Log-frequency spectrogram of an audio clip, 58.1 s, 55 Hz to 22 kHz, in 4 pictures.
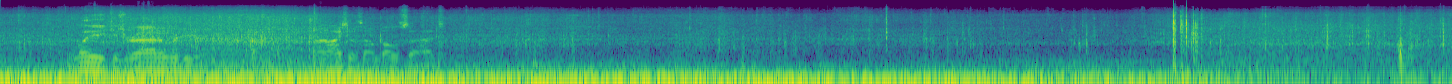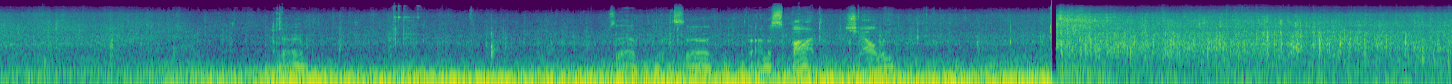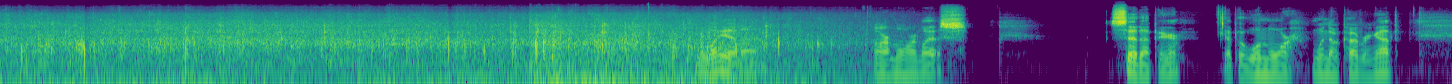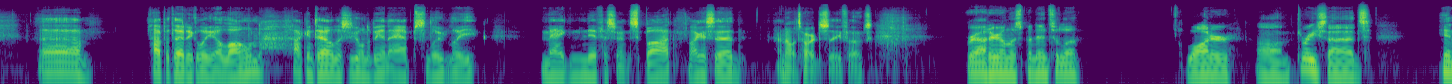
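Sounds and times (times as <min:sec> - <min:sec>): steady rain falling: 0:00.0 - 0:24.4, 0:25.0 - 0:38.5
engine and tyres rumbling: 0:00.0 - 0:38.3
raindrop ticks: 0:22.1 - 0:37.9.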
